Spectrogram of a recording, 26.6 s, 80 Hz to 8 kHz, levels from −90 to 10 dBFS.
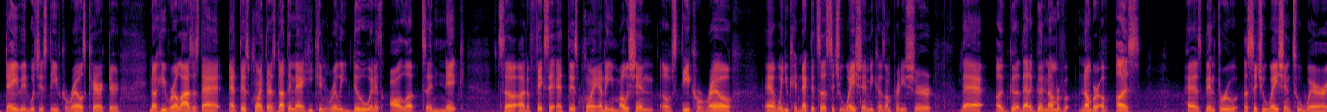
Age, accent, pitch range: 20-39, American, 100-115 Hz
